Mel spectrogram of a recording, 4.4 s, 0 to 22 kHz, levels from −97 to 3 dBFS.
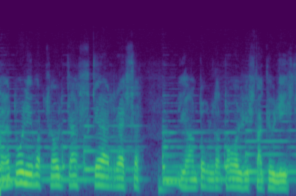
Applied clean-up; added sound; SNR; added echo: none; Piano; 8 dB; none.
